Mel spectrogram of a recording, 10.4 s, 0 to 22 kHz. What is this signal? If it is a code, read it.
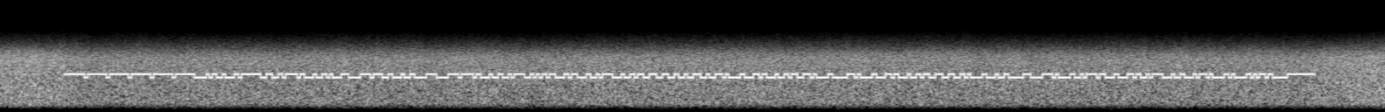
RTTY (45.45 baud, 170 Hz shift), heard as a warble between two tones, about 1360 Hz centre, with radio static. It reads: IK ZOU OOK GRAAG WILLEN WETEN WIE TOEGANG HEEFT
